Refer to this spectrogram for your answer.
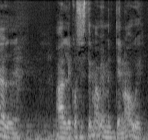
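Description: A man's fairly quick speech amid noticeable background noise and audible room echo. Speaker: podcast host. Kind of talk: casual chat.

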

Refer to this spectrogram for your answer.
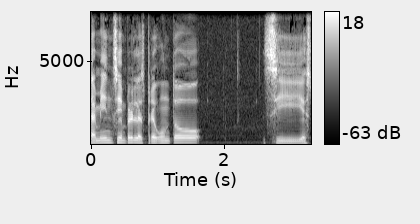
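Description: A man speaks in a flat monotone at a medium pitch. The recording is very clean, with a silent background. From Baja California Sur, Mexico. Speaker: podcast host. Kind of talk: casual interview chat. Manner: halting, with many repetitions.

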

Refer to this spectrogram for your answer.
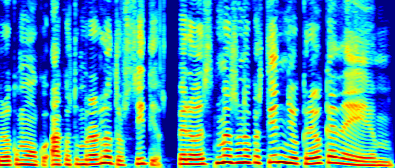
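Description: Recorded with a dry, close sound and no echo, a woman speaks at a moderate pace with a fairly high pitch and ordinary pitch variation. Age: 40s. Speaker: podcast co-host. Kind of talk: casual chat.

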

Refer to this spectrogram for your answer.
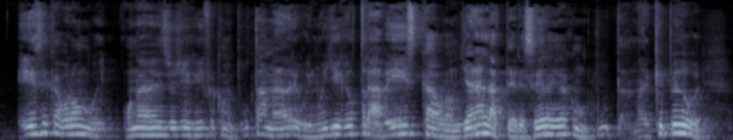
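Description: Against noticeable background noise, a man with a fairly high pitch speaks at a fairly quick pace with ordinary pitch variation. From Mexico City. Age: 20s. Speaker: podcaster. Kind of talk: casual monologue. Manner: animated.

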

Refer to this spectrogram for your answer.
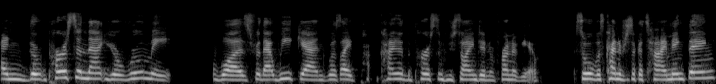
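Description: Talking very fast with an American accent, a woman of fairly high pitch shows ordinary pitch variation and big swings in loudness, captured in a very clean, dry, close recording with no echo and a silent background. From Brooklyn, New York. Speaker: TV and radio newscaster. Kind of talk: casual interview conversation. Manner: chatty, casual.

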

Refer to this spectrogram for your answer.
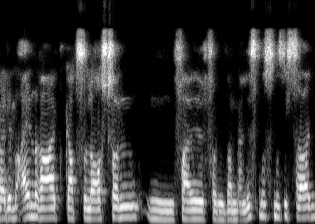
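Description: This man speaks at a fairly high pitch with fairly even intonation. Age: 50s. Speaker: social worker and cargo bike project co-founder. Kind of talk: interview. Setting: phone call. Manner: hesitant, many filler sounds.

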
